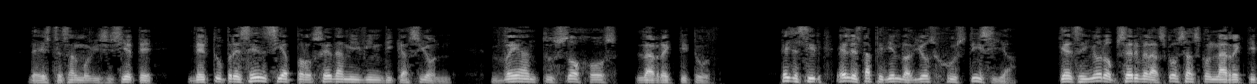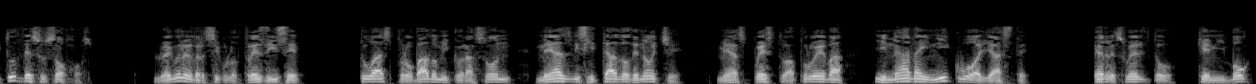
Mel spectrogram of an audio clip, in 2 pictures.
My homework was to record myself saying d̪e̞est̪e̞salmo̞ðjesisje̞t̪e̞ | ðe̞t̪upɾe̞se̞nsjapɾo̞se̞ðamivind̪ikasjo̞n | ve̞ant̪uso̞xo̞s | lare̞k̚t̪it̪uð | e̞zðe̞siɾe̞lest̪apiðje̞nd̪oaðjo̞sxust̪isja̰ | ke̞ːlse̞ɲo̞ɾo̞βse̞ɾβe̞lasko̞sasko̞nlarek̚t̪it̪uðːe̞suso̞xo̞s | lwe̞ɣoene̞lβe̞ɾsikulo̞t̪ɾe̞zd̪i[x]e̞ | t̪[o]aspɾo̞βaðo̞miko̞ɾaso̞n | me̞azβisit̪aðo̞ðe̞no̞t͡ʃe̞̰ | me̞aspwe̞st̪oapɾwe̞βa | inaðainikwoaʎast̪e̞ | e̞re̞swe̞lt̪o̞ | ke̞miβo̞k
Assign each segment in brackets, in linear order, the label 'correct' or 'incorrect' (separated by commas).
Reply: incorrect, incorrect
